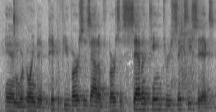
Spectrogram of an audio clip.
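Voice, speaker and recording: A man's voice: medium pitch, darkish tone, reverberant, poor audio. A congested man with the flu teaching a sermon and reading scripture aloud in old-fashioned wording. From United States. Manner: reads scripture aloud in King James wording. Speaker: Bible teacher.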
